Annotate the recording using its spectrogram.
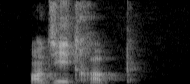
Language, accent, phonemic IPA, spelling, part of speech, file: French, France, /ɑ̃.ti.tʁɔp/, antitrope, adjective, LL-Q150 (fra)-antitrope.wav
- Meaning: antitropous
